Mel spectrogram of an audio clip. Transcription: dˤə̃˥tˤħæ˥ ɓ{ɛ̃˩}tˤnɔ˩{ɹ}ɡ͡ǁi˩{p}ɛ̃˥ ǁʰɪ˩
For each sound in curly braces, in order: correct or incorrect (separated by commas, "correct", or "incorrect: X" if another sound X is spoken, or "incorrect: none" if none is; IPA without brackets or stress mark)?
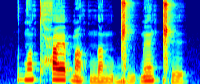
correct, incorrect: n, incorrect: ɓ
